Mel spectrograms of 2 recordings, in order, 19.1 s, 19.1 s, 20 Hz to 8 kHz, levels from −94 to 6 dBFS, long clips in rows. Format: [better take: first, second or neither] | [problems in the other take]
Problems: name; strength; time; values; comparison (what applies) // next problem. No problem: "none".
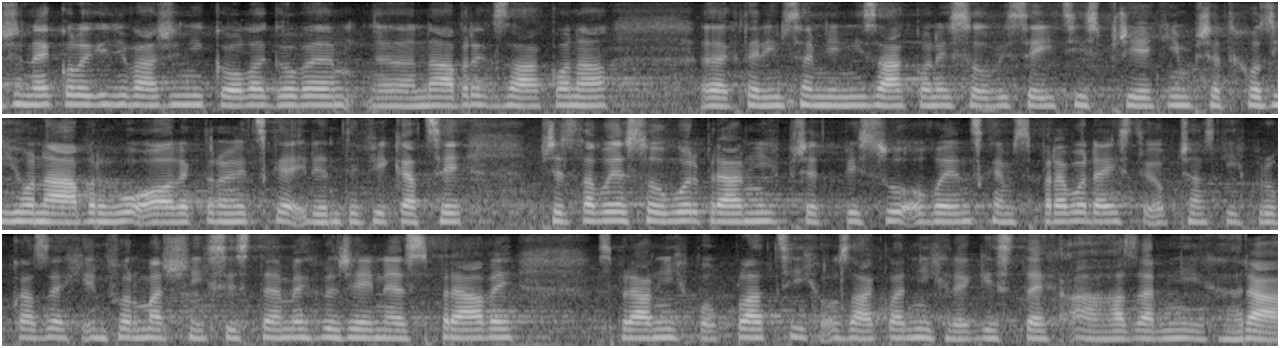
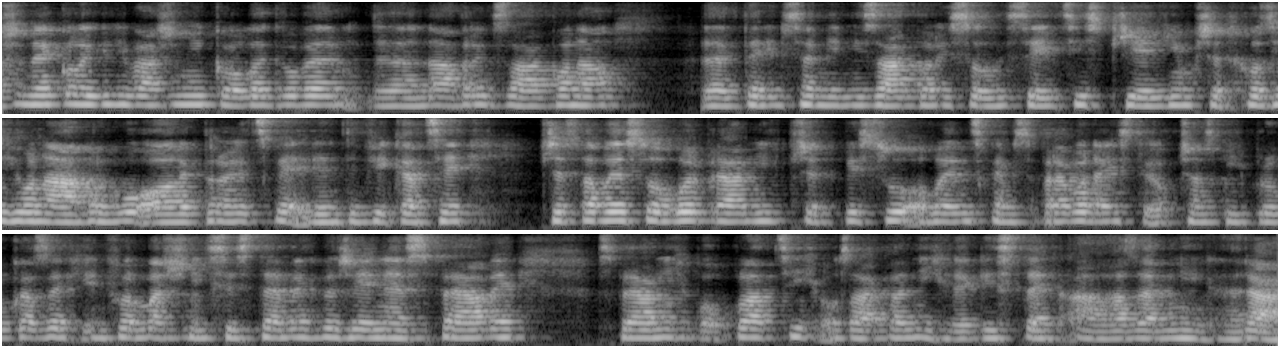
first | noise reduction (neural mask model DeepFilterNet 3)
